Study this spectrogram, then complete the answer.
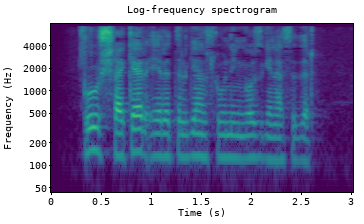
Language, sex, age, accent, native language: Uzbek, male, 18-24, Samarqand, Uzbek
